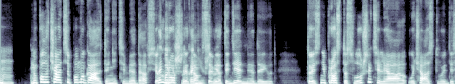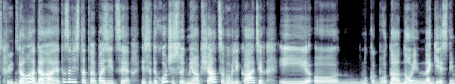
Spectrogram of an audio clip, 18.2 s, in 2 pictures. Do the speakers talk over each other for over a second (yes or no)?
yes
